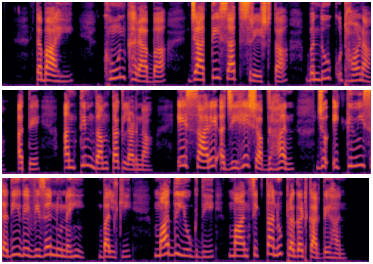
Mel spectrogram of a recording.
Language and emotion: Punjabi, neutral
